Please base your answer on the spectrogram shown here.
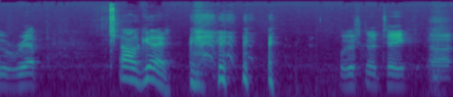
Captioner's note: laughs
